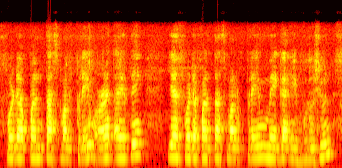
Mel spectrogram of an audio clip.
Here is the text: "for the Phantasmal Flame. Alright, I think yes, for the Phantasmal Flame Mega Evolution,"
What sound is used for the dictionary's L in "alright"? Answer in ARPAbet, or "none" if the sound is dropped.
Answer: none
